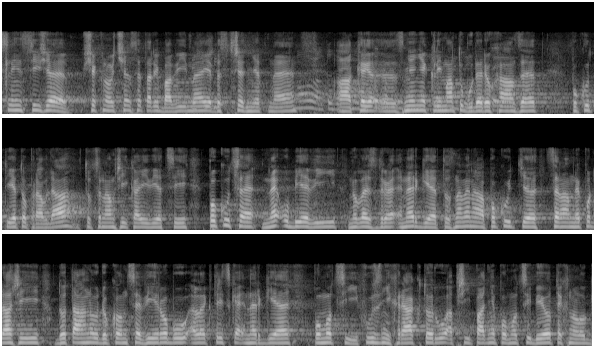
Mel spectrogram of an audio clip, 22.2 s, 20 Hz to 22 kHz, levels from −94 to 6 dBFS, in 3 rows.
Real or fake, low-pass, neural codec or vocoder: real; 7.2 kHz; none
